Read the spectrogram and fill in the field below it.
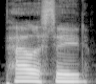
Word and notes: palisade: American English

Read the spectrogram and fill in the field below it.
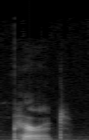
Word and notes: parrot: American English

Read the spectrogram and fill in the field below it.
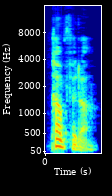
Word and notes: comforter: Australian English

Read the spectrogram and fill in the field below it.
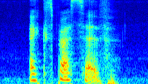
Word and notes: expressive: American English

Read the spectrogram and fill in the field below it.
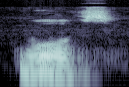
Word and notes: wharves: British English

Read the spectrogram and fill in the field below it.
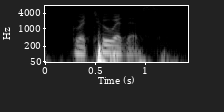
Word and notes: gratuitous: American English

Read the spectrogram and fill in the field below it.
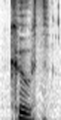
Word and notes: couth: American English

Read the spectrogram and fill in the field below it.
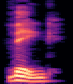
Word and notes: vig: Australian English

